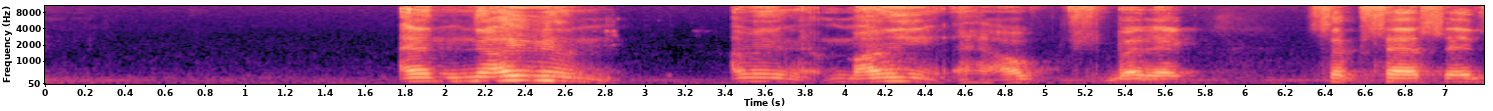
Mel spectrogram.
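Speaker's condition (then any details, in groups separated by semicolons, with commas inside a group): Cerebral palsy; diagnosed after cardiac arrest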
